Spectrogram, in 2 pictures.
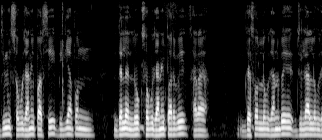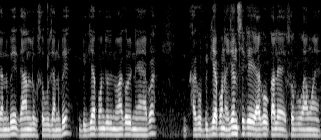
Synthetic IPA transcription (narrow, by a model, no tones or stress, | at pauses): d͡ʒinisːɔbud͡ʒanipaɾsibiɡijapɔn | d̪ɛlɛloksɔbud͡ʒanipaɾbɛsaɾa | d̪ɛsɔɾlok̚d͡ʒanbɛd͡ʒilalok̚d͡ʒanbɛɡanloksɔbud͡ʒanbɛbiɡjapɔnd͡ʒɔd̪inɔwakɔɾinɛjaaba | aɡɔbiɡjapɔnɛd͡ʒɛnsikɛaɡɔkalɛsɔbuamɔj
